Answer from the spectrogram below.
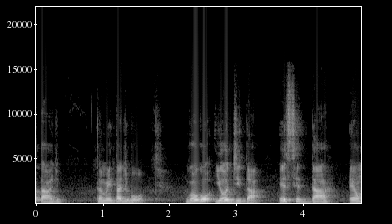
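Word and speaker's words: gogo (午後): Ele se pronuncia gogo, gogo.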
